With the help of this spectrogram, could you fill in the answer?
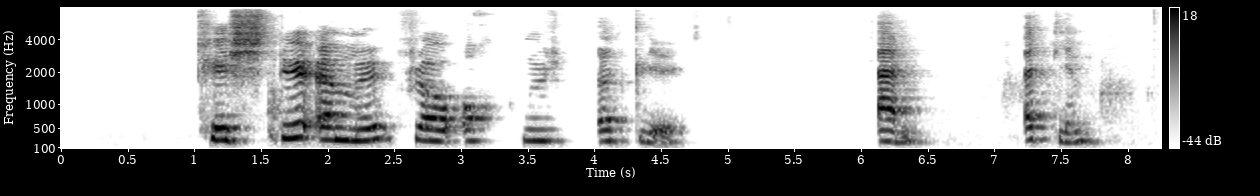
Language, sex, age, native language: Icelandic, male, 9, Icelandic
